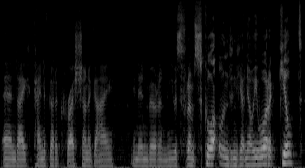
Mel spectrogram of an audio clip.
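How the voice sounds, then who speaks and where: A woman's voice: extremely low pitch, steady tone, normal speed, a little mellow, clean tone. A woman voice actor answering interview questions in a chatty way, breaking into playful imitated accents.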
